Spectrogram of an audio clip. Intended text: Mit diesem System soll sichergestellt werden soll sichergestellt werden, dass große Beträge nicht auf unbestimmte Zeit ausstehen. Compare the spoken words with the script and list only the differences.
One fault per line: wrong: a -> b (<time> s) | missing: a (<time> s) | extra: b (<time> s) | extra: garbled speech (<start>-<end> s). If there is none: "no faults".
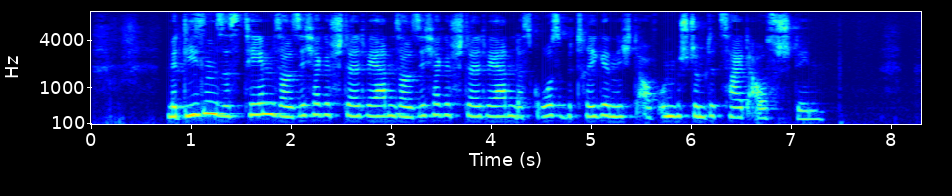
no faults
